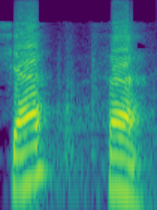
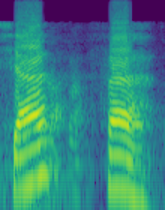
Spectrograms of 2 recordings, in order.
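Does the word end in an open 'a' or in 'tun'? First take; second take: a; a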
